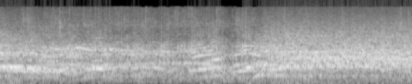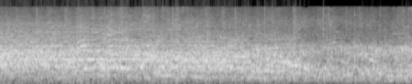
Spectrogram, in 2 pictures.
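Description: A crowd of young men cheers and shouts loudly.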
